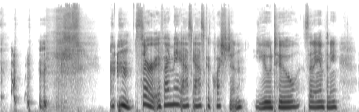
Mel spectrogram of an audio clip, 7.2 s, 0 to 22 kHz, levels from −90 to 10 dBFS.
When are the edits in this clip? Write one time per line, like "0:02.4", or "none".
0:03.9
0:05.0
